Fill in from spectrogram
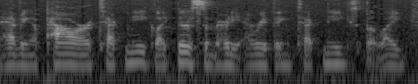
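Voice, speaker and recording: A man with an American accent, medium pitch and fairly even intonation. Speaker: gaming podcaster. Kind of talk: casual chat. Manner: loud; halting.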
